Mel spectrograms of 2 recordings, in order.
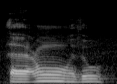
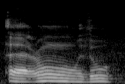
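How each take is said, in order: The two takes are said the same way.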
